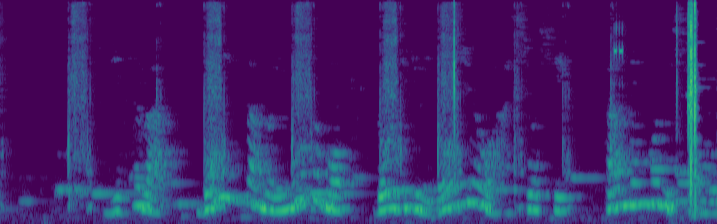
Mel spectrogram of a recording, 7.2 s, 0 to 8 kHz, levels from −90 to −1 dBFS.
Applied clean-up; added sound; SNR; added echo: classical method WPE with log-MMSE.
